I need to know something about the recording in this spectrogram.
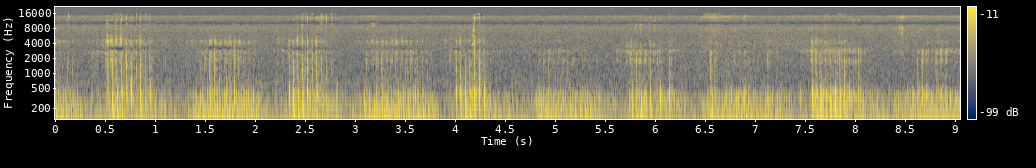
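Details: Morning cuddle purring from Kumba, a large F2 Savannah cat: thick low vibrating drone broken into breath-length pulses, some slightly stronger and rougher, repeating at an uneven two-second rhythm.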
